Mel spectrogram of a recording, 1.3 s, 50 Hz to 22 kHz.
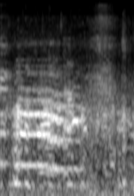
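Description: Ducks on a farm flock of about 500 young birds, giving a short burst of nasal quacking and calling that rises and fades over a second or so, fairly close and without talk.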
